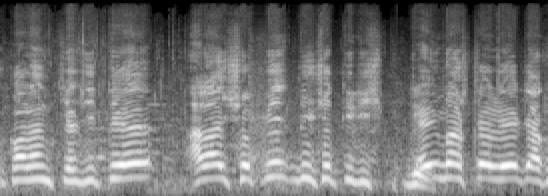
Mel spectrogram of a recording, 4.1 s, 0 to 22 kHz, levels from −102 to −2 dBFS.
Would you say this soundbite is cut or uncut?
cut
